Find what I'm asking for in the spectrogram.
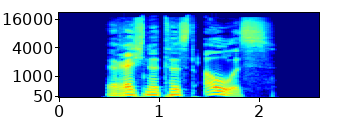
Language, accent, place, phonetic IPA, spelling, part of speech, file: German, Germany, Berlin, [ˌʁɛçnətəst ˈaʊ̯s], rechnetest aus, verb, De-rechnetest aus.ogg
- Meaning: inflection of ausrechnen: 1. second-person singular preterite 2. second-person singular subjunctive II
